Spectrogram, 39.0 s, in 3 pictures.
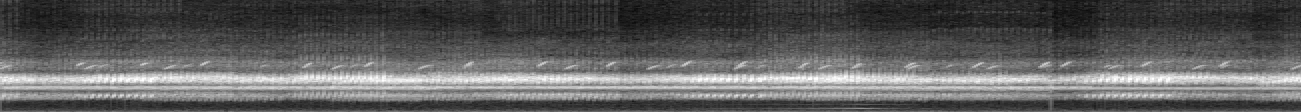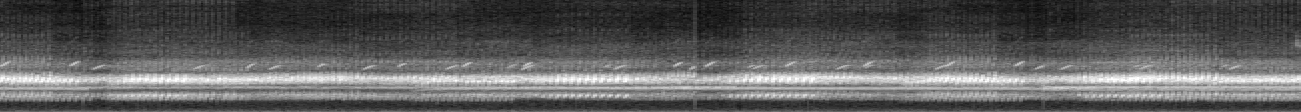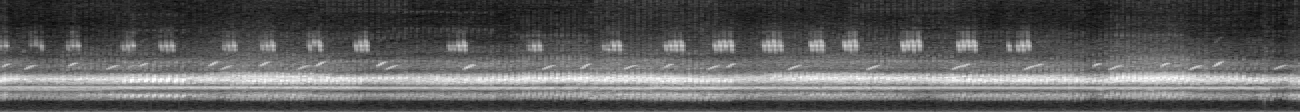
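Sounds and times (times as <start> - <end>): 
frog chorus at a pond: 0.0 - 39.0.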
